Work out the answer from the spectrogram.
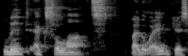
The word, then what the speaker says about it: Lindt Excellence: I've been pronouncing it wrong all the time. It's not Lindt Excellence. I saw a commercial, an ad for them on YouTube, and it's Lindt Excellence, by the way, in case anybody wants to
